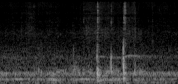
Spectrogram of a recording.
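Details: Continuous low droning of Khmer honey bees, broken near the middle by two or three sharp clicks or taps, with a faint steady whine above the hum.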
